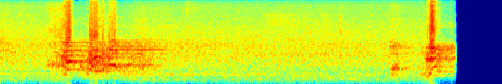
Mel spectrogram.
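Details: Dogs barking outdoors at a lot: a loud pair of harmonic barks early on, a steady hum between, and another sharp bark before the sound cuts off.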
